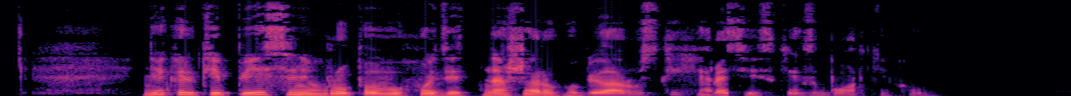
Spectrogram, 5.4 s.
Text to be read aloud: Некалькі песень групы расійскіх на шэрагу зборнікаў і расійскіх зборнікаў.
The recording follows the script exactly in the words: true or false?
false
